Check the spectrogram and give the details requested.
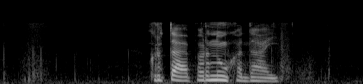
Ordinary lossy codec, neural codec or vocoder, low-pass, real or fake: none; none; 7.2 kHz; real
